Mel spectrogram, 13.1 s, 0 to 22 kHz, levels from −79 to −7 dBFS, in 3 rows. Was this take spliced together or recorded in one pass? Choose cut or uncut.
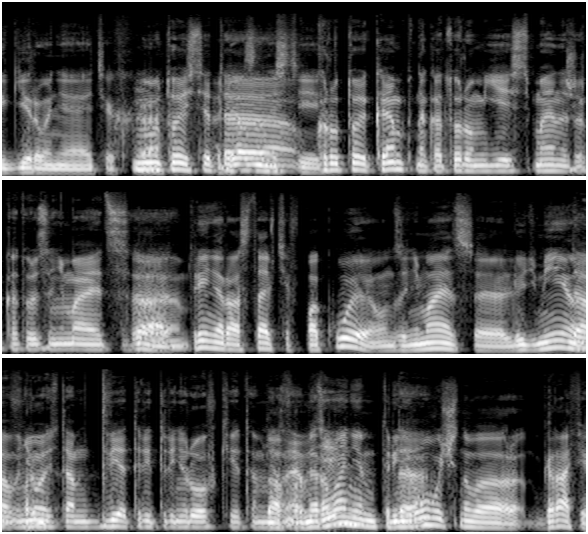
uncut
